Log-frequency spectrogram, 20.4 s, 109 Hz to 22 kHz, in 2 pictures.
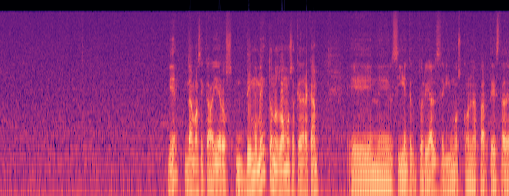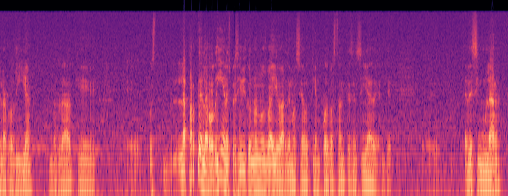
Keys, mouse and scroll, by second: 1.8-2.4 ctrl+scroll down 4.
